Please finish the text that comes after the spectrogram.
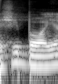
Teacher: esse primeiro um ditongo ele tem um som aberto mais alto mais forte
